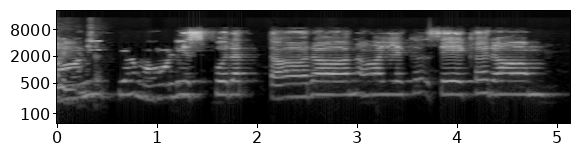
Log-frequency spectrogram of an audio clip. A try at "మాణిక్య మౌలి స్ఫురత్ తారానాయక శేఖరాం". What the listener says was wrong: అలాగే మౌళి అన్నారు, అలా లేదండి. సంస్కృతం ఉచ్చారణలో అలా వినిపించకూడదు, లానే వినిపించాలి. అలా ఉన్నా లా ఉన్నా 2 చోట్ల అల్లానే. అదొకటి గమనించండి. మౌలి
